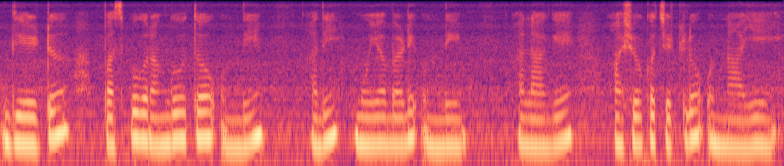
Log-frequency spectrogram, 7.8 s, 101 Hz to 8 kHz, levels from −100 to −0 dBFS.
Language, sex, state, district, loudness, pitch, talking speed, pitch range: Telugu, female, Telangana, Komaram Bheem, -15 LUFS, 190 Hz, 85 wpm, 180-210 Hz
